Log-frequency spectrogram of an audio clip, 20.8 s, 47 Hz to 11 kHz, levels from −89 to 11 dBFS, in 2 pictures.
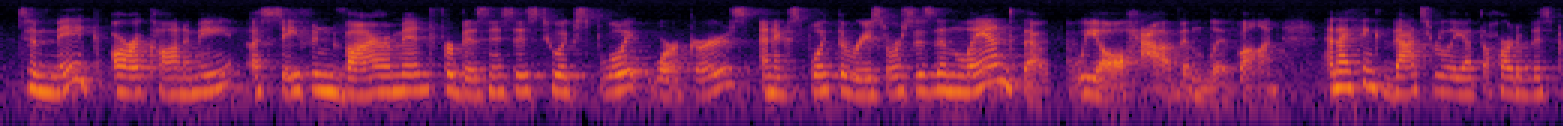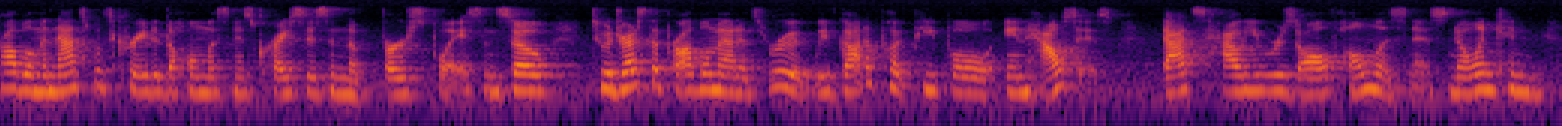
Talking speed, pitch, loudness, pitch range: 205 wpm, 210 Hz, -27 LUFS, 200-225 Hz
